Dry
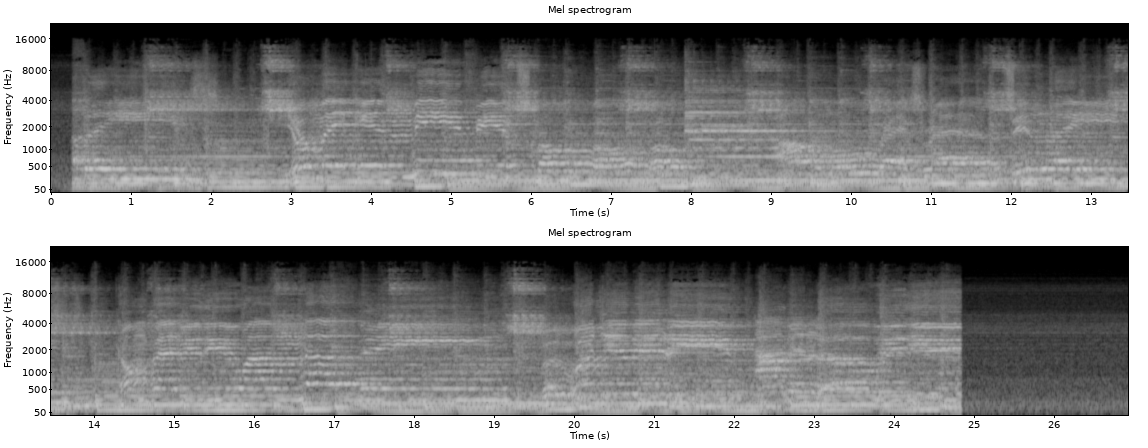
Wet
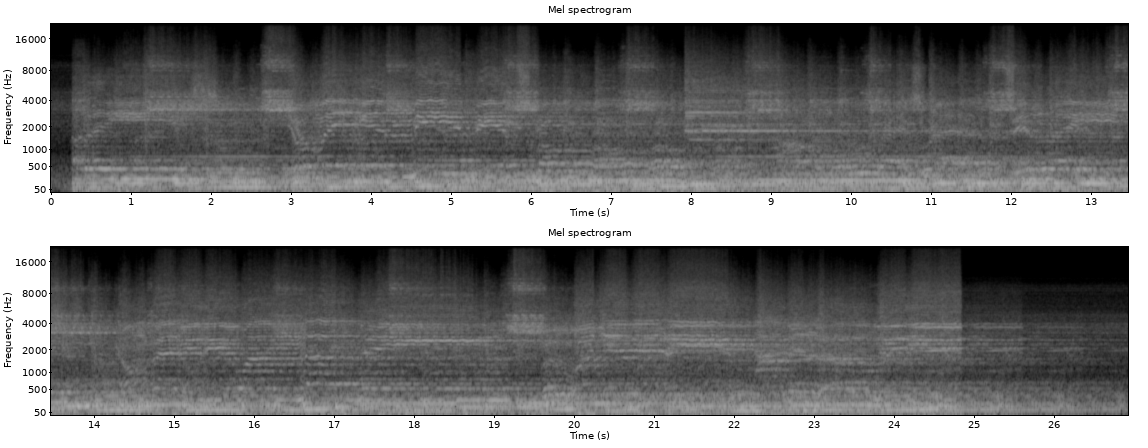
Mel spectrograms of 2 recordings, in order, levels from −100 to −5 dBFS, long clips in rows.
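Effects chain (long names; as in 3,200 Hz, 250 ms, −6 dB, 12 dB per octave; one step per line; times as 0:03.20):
mid-hump overdrive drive 20 dB, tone 6,300 Hz, clips at −16 dBFS
guitar amp tone stack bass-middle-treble 10-0-1
feedback echo with a low-pass in the loop 761 ms, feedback 71%, low-pass 2,200 Hz, level −7 dB
level +4 dB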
